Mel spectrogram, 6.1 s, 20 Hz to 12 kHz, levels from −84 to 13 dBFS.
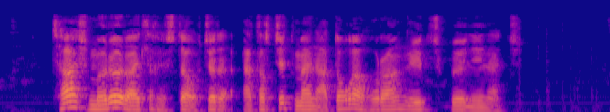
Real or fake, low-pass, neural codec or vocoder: real; 7.2 kHz; none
